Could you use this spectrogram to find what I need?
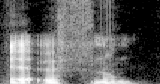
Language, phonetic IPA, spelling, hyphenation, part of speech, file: German, [ʔɛɐ̯ˈʔœfnʊŋ], Eröffnung, Er‧öff‧nung, noun, De-Eröffnung.ogg
- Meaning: opening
